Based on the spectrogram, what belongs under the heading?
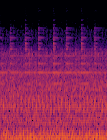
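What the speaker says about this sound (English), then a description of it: "No, we're not going that way, so we won't see the train." A train rumbles past in American Truck Simulator with a sound mod, a steady low rolling drone with faint rhythmic clatter, moderately distant and without voices.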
